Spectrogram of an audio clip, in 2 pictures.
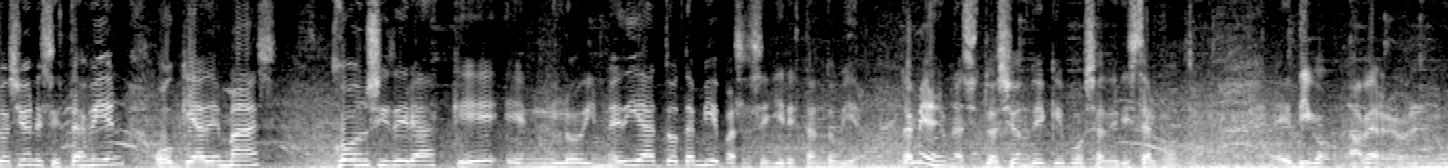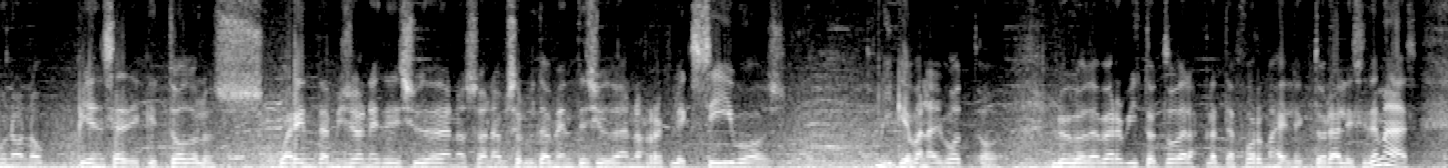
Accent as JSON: {"language": "Spanish", "town": "Tandil", "region": "Buenos Aires Province", "country": "Argentina", "said": "soy de Tandil"}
